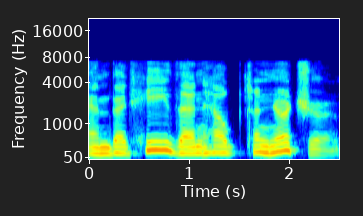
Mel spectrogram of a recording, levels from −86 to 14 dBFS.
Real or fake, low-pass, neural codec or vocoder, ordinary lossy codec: fake; 7.2 kHz; vocoder, 44.1 kHz, 80 mel bands, Vocos; MP3, 64 kbps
